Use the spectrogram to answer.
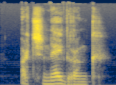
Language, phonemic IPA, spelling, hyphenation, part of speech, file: Dutch, /ɑrt.səˈnɛi̯ˌdrɑŋk/, artsenijdrank, art‧se‧nij‧drank, noun, Nl-artsenijdrank.ogg
- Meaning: a medical draught, a medical potion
